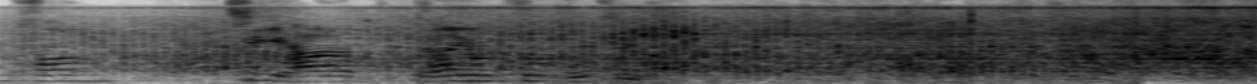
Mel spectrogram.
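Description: A large helicopter's rotor blades thump loudly overhead, growing louder as it approaches.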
